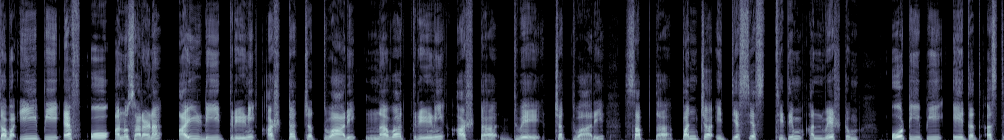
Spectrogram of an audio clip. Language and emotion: Sanskrit, neutral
